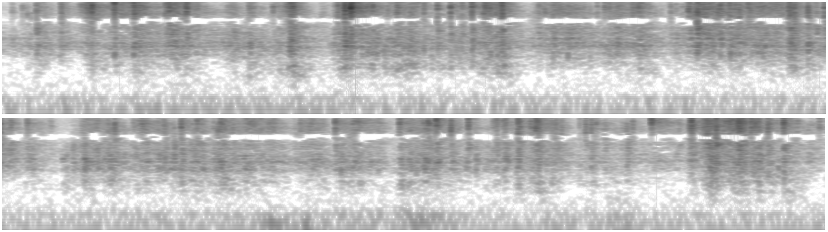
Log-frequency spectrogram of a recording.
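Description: Thin Bible pages rustling and flicking as they are leafed through one after another, faint and continuous with small sharp flicks, the thin pages tending to stick together.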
